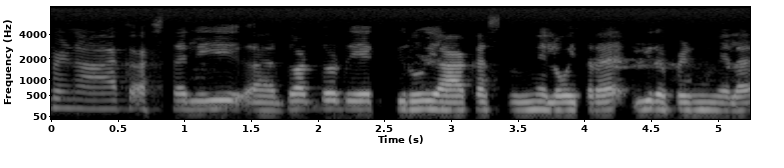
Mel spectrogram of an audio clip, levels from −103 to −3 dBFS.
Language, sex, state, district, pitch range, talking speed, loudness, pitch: Kannada, female, Karnataka, Chamarajanagar, 165-180 Hz, 115 wpm, -48 LUFS, 175 Hz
